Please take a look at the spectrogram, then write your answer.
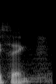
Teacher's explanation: thing notice the difference no vibration right that's the key difference the unvoiced th doesn't use your vocal chords to make both sounds put your tongue tip between your teeth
